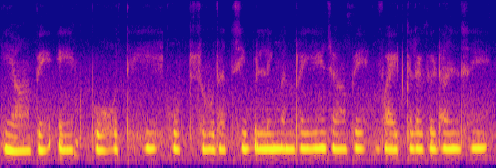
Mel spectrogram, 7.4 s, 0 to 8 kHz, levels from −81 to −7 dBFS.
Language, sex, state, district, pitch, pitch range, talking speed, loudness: Hindi, female, Bihar, Begusarai, 240 Hz, 235-245 Hz, 145 wpm, -16 LUFS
